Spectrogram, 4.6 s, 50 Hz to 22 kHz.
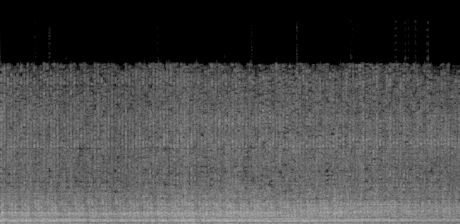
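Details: Ford Focus 3 with PNDA engine, cold start: loose, uneven tapping through the engine hum at idle, about three to four per second; cold-start knock, cause uncertain.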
